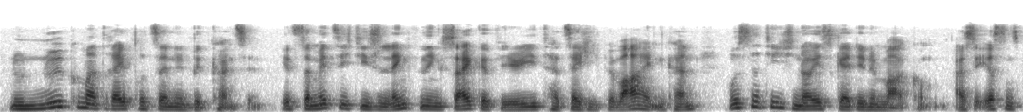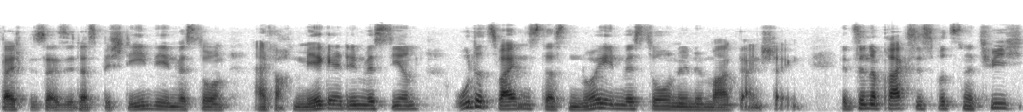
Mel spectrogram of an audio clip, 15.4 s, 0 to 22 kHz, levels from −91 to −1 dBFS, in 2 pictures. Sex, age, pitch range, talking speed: male, 20-39, 105-145 Hz, 190 wpm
